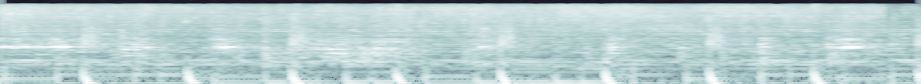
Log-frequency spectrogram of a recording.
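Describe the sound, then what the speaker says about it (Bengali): Egg curry ingredients fry over a low flame in a steady, close sizzle, with rhythmic stirring strokes scraping the pan about every half second and no voices. "এবার এটাকে আমরা জাস্ট হালকা আঁচে একটু ফ্রাই করে নেব।"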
